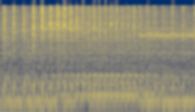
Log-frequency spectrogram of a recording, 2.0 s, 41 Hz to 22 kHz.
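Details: Yamaha YBR 125 ESD single-cylinder engine after full restoration: steady, even thrum at idle with no knocks or misses; normal, healthy idle.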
